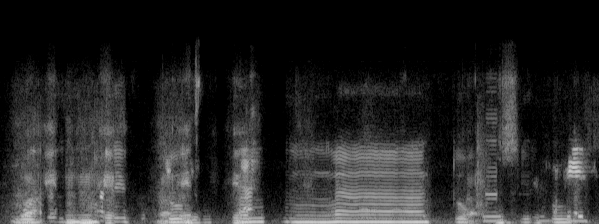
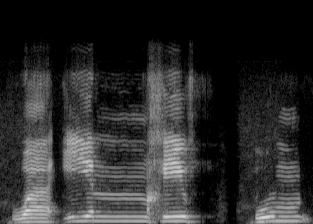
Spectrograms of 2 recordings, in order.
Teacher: Jadi in lidah ke gusi atas, gerahamnya ini turun ke bawah. Posisi gigi ini terbuka. Wa in ada jarak gigi atas, gigi bawah.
